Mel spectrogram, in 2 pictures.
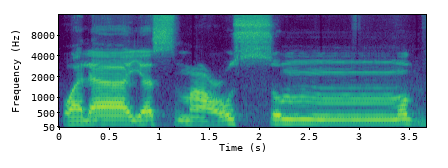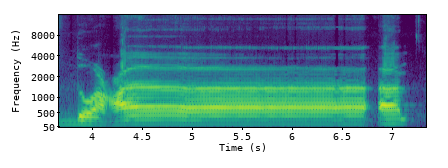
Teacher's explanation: قرآن پاک میں میم مشدد جب بھی آ جائے تو اس کو ہم غنّے کے ساتھ پڑھتے ہیں، یہاں پر آپ نے غنّہ کرنا ہے، اور عین کے اوپر دیکھیں تو بڑی مد ہے، اس کو آپ نے 5 الف کے برابر کھینچ کر پڑھنا ہے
